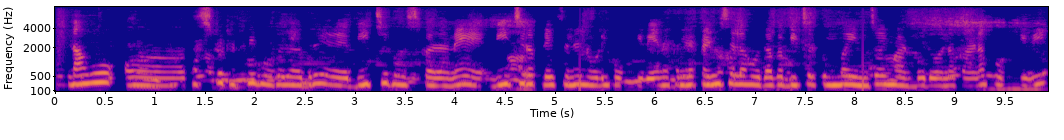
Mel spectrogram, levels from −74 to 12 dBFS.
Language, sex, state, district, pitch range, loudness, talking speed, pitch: Kannada, female, Karnataka, Shimoga, 230-260 Hz, -22 LUFS, 155 wpm, 240 Hz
